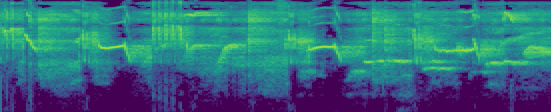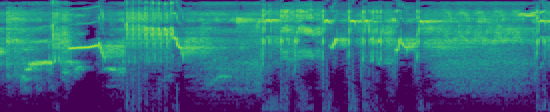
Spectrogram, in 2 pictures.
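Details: White-rumped shama in a masteran training recording. High, squeaky chattering notes mix with sharp whistles and quick downslurs in a busy, continuous stream.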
